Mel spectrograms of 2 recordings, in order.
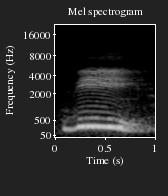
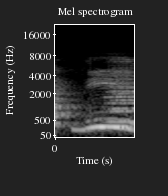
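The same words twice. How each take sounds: First: दी held with a long ee vowel; long dee. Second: दी with a long drawn ee vowel; long dee. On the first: Teacher contrasting short and long vowel, long ee. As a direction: draw out the ee of दी. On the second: Teacher showing pupils the long vowel, stretched ee. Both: Shown as a demonstration. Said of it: "इसका उच्चारण कैसा रहेगा".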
